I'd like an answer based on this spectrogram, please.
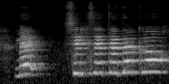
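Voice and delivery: very high, very loud, urgent, pressing cry. A child answers an adult's objection; urgent exclamation. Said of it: "s'écria Mathilda d'un ton pressant".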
